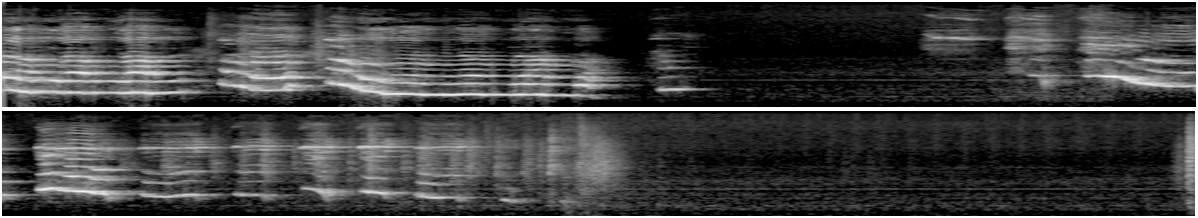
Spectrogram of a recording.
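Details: Lonely Kai Ken howling while left alone at home, calling for its family; two long falling howls, then a run of shorter broken descending yips and whimpers that fade into quiet.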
